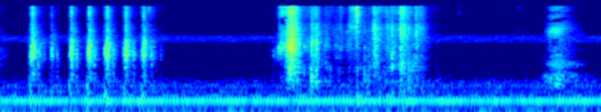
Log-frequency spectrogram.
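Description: Watermelon seeds rattling out of a paper seed packet as it is shaken over a palm: a quick run of light clicks in the first second and a half, then a louder rustling burst about three seconds in, with a faint rustle near the end.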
